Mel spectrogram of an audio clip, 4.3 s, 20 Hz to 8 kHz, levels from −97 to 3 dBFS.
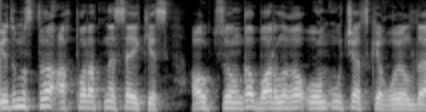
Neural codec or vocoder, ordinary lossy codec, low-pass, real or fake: none; none; none; real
